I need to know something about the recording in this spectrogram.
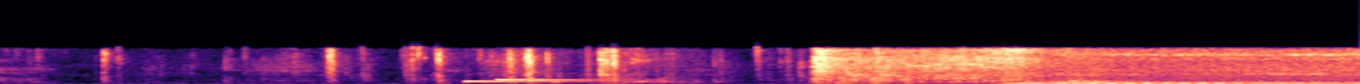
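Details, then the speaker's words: Factory Five XTF truck on a new tune: engine cranks, catches, then settles into a steady even run with no metallic rattle from the exhaust, which previously rattled when pulling out. "used to Rattle right in here remember it's pulling out I even mentioned in one of the other videos it was rattling um it's not doing that now thankfully"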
